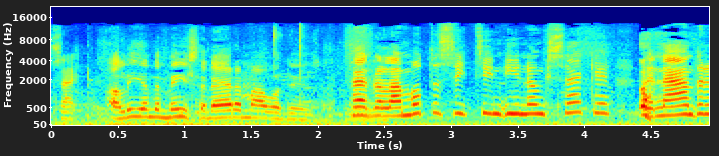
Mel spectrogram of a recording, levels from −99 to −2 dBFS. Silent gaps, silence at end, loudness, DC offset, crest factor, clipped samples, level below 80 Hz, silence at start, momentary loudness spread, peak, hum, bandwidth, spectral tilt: none; 0 s; -21 LUFS; 1%; 20 dB; under 0.1%; -42 dBFS; 0 s; 12 LU; -2 dBFS; none; 13.5 kHz; -3 dB/octave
